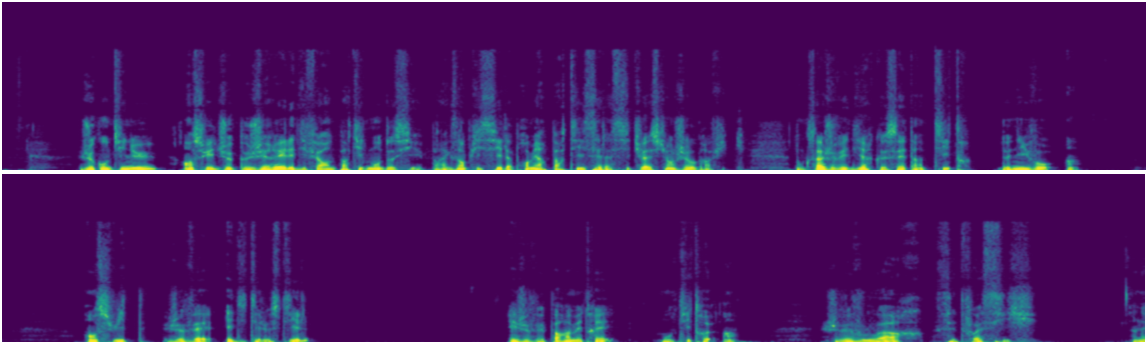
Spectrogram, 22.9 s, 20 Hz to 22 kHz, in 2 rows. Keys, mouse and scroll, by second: 6.3 click, 8.5 click, 10.8 click, 12.6 right click, 13.7 click.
